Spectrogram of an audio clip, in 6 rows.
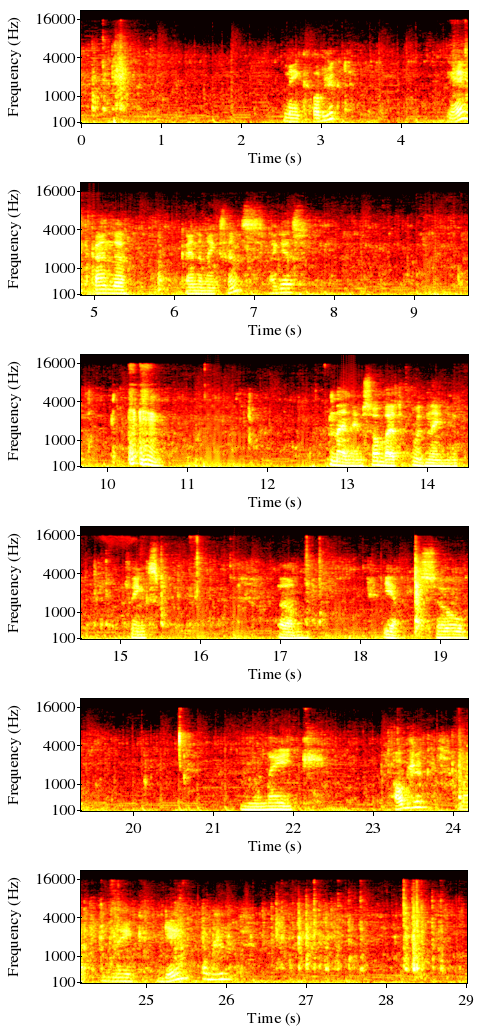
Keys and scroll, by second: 0.0-0.6 typing, 14.6 shift+a, 15.4 Escape, 17.3 shift+a, 23.3-29.0 typing, 27.5 Escape.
